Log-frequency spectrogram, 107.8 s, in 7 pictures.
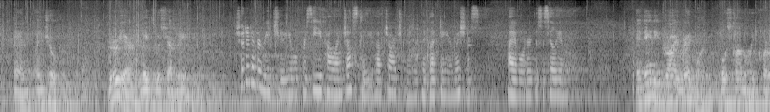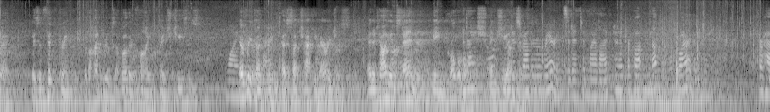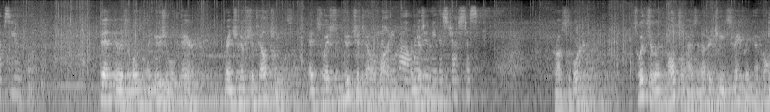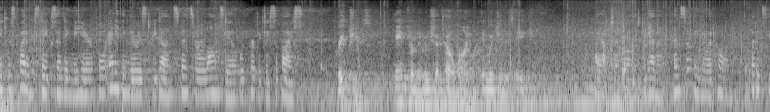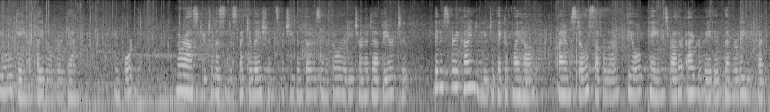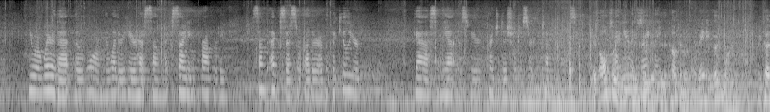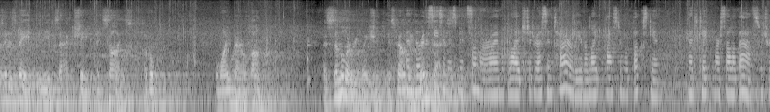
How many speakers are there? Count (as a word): two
